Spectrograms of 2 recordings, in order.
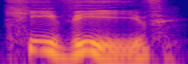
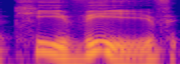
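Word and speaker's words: qui vive: but back now to the french the expression kiviv is the century's challenge who goes there in english we use the expression on the key vive to mean on the alert ready and watchful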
